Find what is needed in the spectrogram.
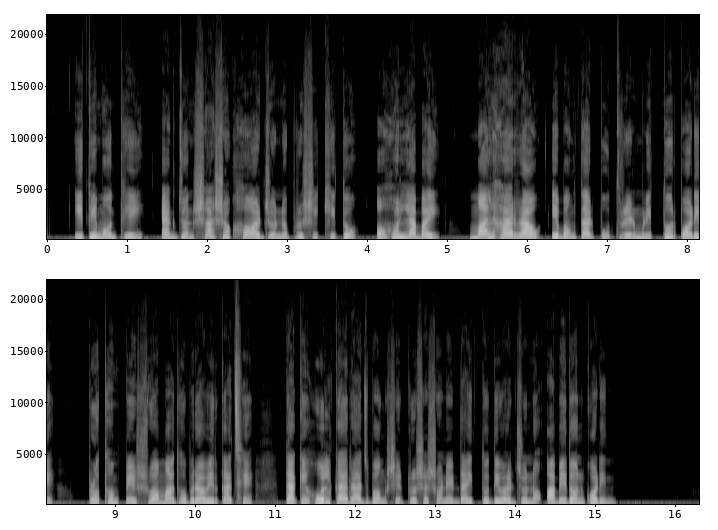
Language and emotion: Bengali, neutral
